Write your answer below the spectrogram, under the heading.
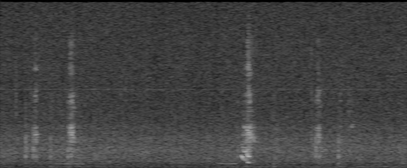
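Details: Female house cat at a window chattering and chirping after spotting a wood pigeon on a neighbouring roof; a few short, sharp chirps spaced irregularly, with one louder upward chirp near the middle, in a quiet room.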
